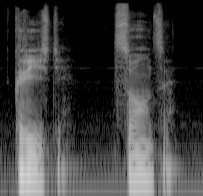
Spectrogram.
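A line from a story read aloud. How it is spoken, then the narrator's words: Quiet. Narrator (Russian): тихо заговорил Александр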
